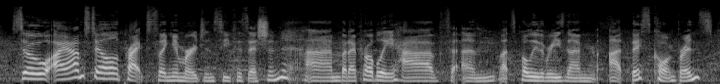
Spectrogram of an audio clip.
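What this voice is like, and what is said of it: Slight Scottish-Australian accent. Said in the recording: “you probably can detect a bit of Scozzy ... the Scottish accent ... I originally hail from Scotland”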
